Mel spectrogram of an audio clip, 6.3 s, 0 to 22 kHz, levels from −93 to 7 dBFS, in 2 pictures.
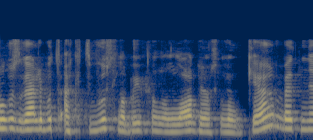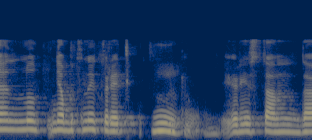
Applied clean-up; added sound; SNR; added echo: neural mask model Resemble Enhance denoiser.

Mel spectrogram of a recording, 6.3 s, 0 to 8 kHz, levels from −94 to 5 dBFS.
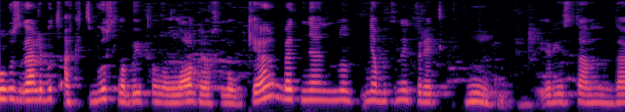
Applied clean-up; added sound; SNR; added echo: classical method Wiener filter.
